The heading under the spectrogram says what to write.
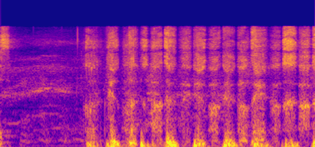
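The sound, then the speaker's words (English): A voice imitates a pug's wheezy, snorting breathing, a rapid string of rough, congested snorts and snuffles, loud, following a brief quiet moment. “There's nothing natural about the way a pug breathes.”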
